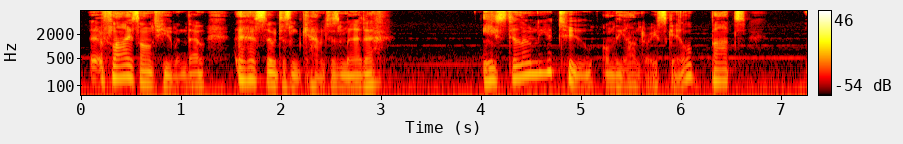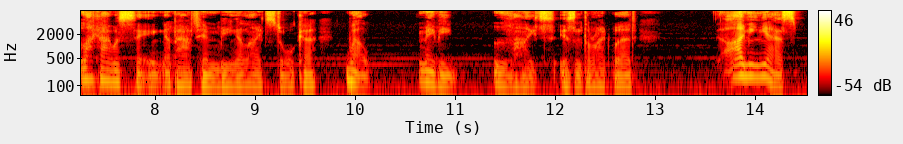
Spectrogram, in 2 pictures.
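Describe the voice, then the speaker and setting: A man's voice: low-pitched, mellow, slight background noise. A man playing a flippant, scatterbrained matchmaking agency boss in an ASMR roleplay, rambling offhandedly and muttering asides to the listener. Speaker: voice actor.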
